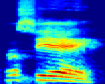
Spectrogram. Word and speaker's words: Crozier: And then, of course, my last name is French, but we pronounce it Crozier, Crosier. Yeah, Crosier. I was like, darn it.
